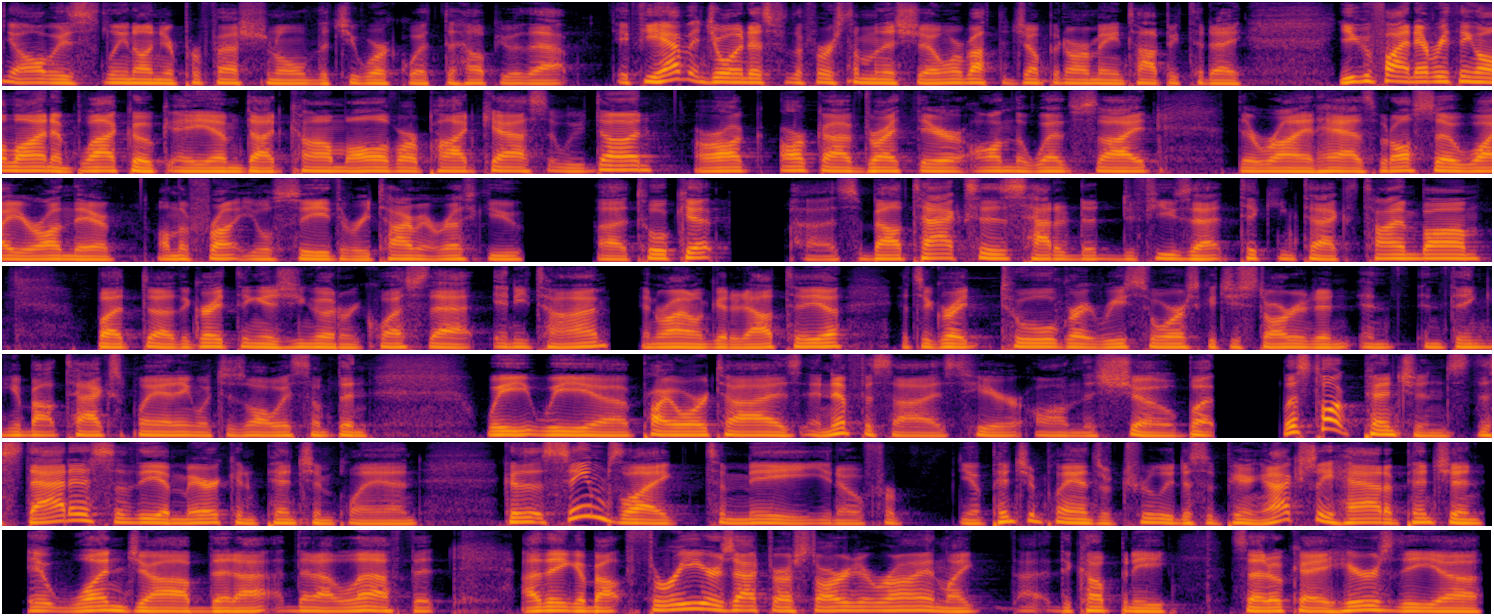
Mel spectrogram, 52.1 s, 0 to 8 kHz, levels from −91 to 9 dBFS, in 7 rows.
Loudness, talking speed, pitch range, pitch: -18 LUFS, 230 wpm, 115-135 Hz, 125 Hz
